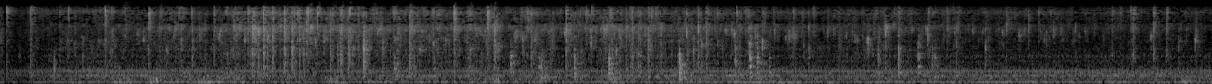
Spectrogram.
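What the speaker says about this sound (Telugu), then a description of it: "ఎల్లిపాయ కరివేపాకు వేసుకుందాం" Garlic and curry leaves frying in hot oil in a kadai for a tempering, giving a continuous close hissing sizzle that runs steadily for several seconds without any talking.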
